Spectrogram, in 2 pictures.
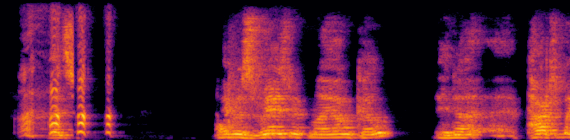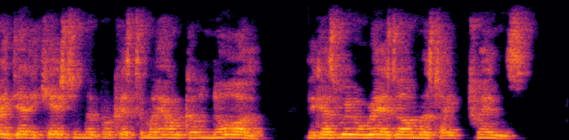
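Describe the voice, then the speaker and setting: A man with an Irish accent talks at a fairly quick pace, his voice pitched high for a man and his intonation fairly even. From Ireland. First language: Irish Gaelic. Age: 70s. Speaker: priest and psychologist. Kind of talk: interview.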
